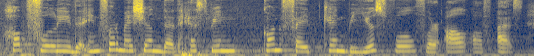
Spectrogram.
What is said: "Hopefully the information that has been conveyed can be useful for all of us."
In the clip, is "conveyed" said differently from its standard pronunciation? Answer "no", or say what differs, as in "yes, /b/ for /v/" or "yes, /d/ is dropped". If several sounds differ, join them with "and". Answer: yes, /f/ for /v/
